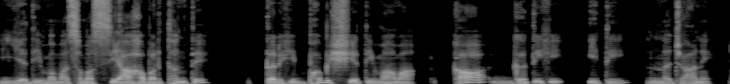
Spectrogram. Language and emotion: Sanskrit, fearful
